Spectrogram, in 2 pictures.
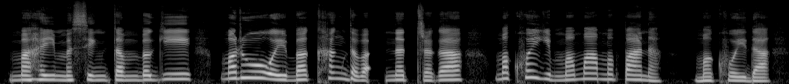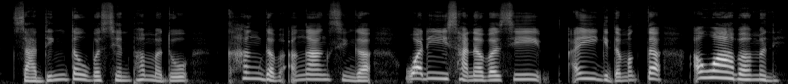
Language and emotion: Manipuri, disgusted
